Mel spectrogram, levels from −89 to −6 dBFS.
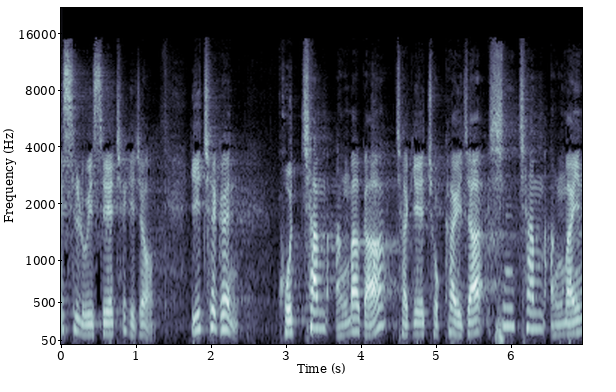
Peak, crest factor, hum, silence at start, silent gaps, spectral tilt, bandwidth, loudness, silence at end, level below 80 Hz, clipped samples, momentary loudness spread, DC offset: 0 dBFS; 20 dB; none; 0 s; none; -3 dB/octave; 15.5 kHz; -21 LUFS; 0 s; -50 dBFS; under 0.1%; 10 LU; under 0.1%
